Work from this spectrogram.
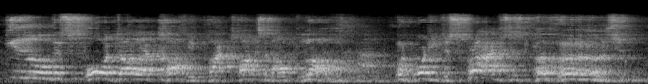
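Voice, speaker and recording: A man's voice: very high voice, animated, fairly bright tone, heavily acted. A man voicing a doddering, bitter, very old cartoon professor with a quavering, cracked voice and melodramatic delivery. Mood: indignant. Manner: melodramatic, drawn-out. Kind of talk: live table read of a cartoon. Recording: echoey hall, distant mic, faint noise.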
